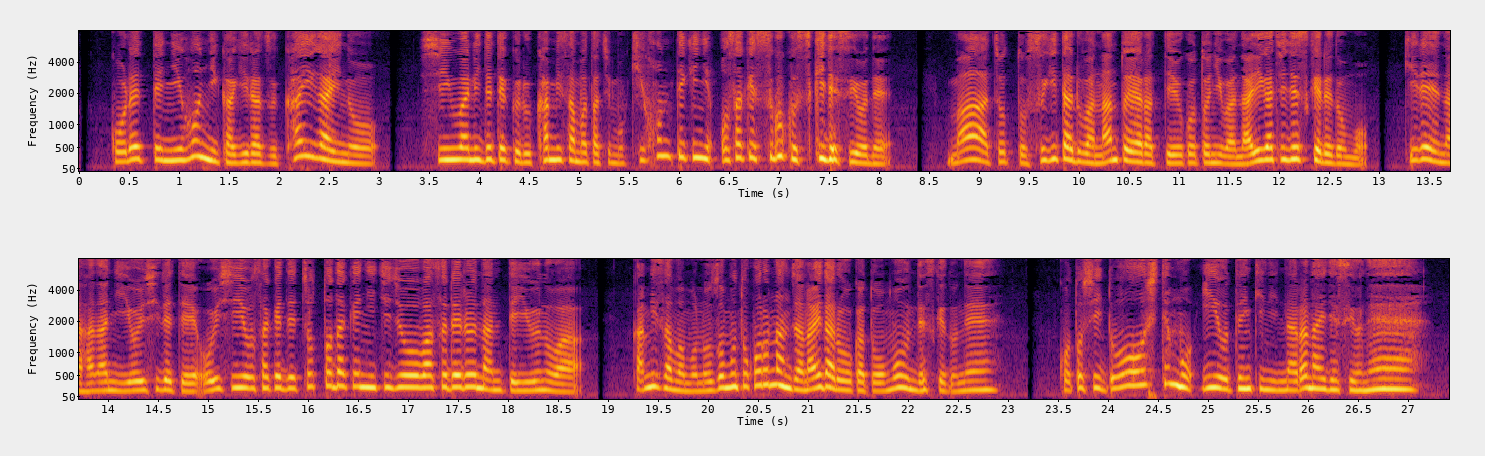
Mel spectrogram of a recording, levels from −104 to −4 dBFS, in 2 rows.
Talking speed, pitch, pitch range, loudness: 345 characters per minute, 225 Hz, 190-255 Hz, -17 LUFS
